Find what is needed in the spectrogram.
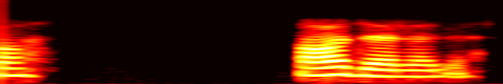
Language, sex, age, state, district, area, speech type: Nepali, female, 18-30, West Bengal, Darjeeling, rural, conversation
